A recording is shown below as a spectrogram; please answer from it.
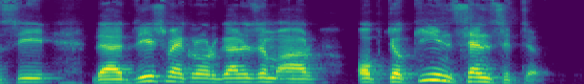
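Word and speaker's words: optochin: I would like you to go back to the table and see that these microorganisms are optokine sensitive. Some people, I said, pronounce it optocine, or they are bile soluble.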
